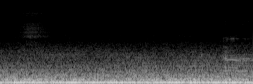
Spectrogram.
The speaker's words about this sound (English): I hope this is coming through well, because I am driving right now.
